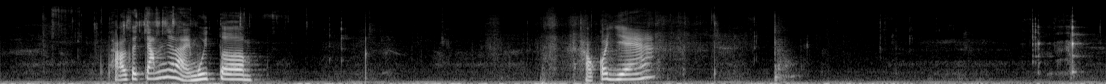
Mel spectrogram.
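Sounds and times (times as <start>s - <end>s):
low steady hum: 0.0s - 11.0s
utensils clinking against glass bowl: 10.4s - 11.0s.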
